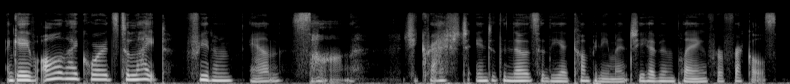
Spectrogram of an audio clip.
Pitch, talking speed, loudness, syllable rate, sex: 175 Hz, 180 wpm, -20 LUFS, 2.0 syllables/s, female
